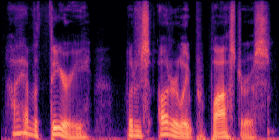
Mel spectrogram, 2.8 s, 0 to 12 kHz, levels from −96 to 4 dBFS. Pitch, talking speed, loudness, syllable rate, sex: 105 Hz, 195 wpm, -19 LUFS, 7.4 syllables/s, male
